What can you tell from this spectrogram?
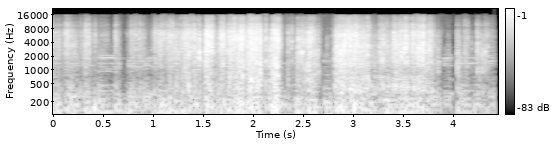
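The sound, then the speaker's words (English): Continuous crinkling and rustling as the plastic mailing bag of a package sent from Amsterdam is handled and torn open, with dense crackly bursts and a few brief pauses, no talking. “We got this here, says paper clip on it. No, that's just the bag.”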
